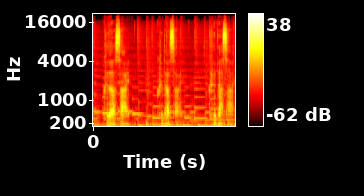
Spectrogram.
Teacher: So it's very, very flat. So there isn't really much fluctuation in the inflection.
